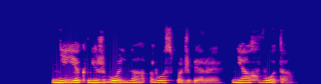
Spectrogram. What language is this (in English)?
Belarusian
